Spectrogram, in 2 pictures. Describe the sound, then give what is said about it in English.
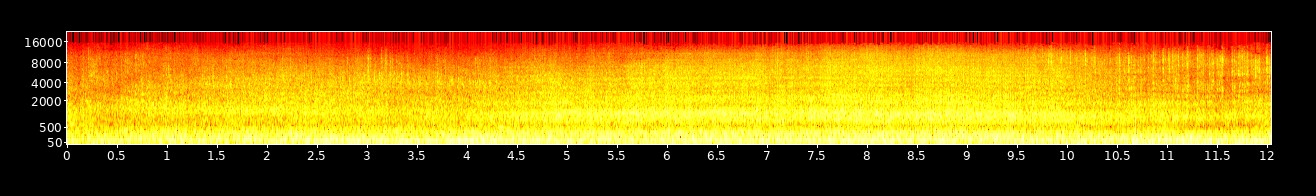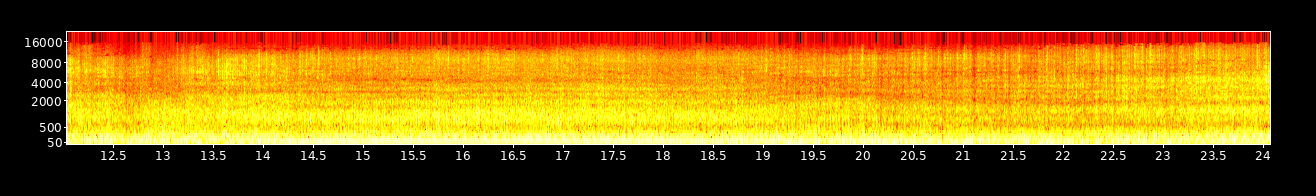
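Propeller aircraft engines drone on the flight line of a huge airport, forming a loud, continuous roar with a steady low hum that shifts partway through. No voices are heard. “my objective was to get out on the flight line and get this audio.”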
